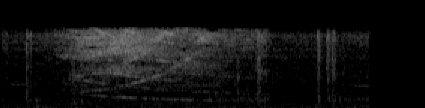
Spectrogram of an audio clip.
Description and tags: hydrolic hatch bip
atmos, general-noise, atmo, squeak, atmosphere, ambient, background-sound, soundscape, ambience, ambiance, background, atmospheric, whoosh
